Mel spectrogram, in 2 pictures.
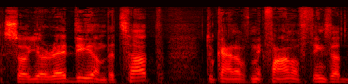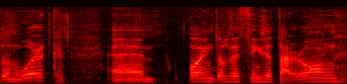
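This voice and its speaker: Standing in an empty indoor room with a headset mic, a keynote speaker in his thirties with a Greek accent delivers a self-mocking conference talk. His mid-range voice is brisk and steady, and his conversational delivery often restarts.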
